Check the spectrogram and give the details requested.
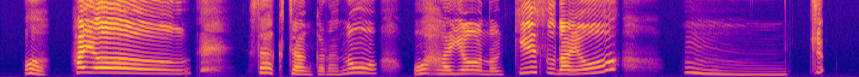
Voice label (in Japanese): おっはよー！さくちゃんからのおはようのキスだよ～！んー…ちゅっ, 目覚ましボイス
